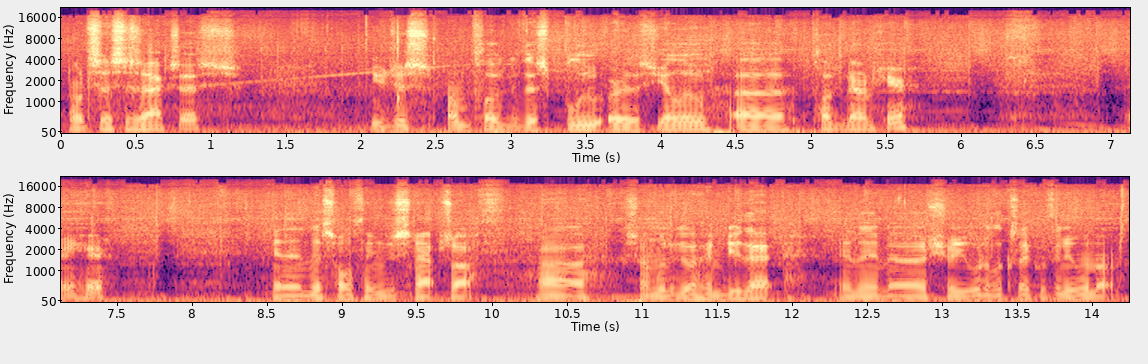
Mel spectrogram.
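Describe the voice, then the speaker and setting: A congested man hosting a car repair channel, giving a relaxed, casual how-to walkthrough full of fillers while working on a car. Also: lowish voice, normal speed, faint music behind. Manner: relaxed, filler-heavy explaining.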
